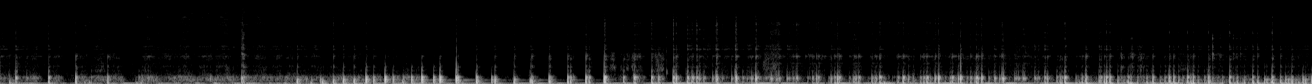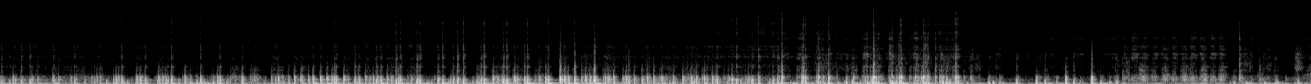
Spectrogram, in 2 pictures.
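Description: Hands rubbing and cupping the foam windscreen of a Blue Yeti microphone fast and close up, a dense muffled rumble of rapid strokes that gets louder about two-thirds of the way through.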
